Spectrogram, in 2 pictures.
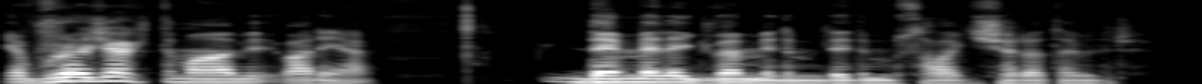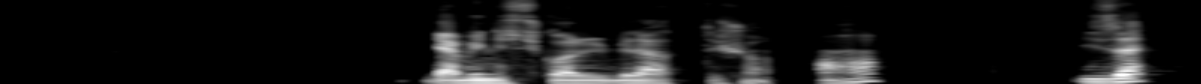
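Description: A young man talks over his own football video game match as he plays. He sounds exasperated and curses often, breaking into loud frustrated outbursts. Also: medium pitch, normal speed, long pauses. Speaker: gaming YouTuber. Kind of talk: live gameplay commentary.

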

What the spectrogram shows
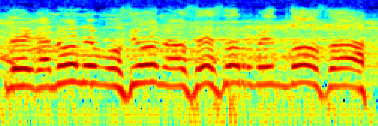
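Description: A man is a wrestling commentator, speaking live in a very high voice. A loud crowd surrounds his words in the arena broadcast. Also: fairly even intonation, moderate pace. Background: loud crowd and arena noise.

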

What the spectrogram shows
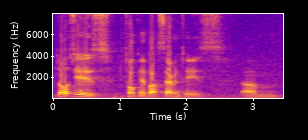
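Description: A Turkish man in his fifties reminisces about his childhood in slightly broken English, chatty and animated and gesturing with his hands, during an interview at a café table indoors. His voice is fairly low and slow. A camera across the table records him with poor audio, a bit of hiss or hum, and a sound like a large hall.

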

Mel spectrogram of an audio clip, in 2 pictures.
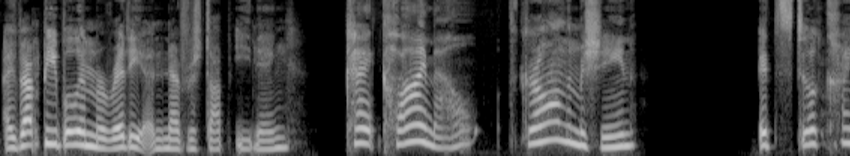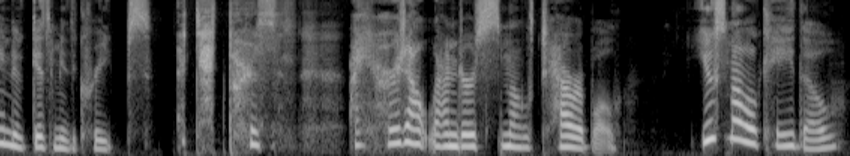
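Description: Young Aloy, high-pitched curious little girl. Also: lively intonation, measured pace, no echo, clean studio sound. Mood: shy wonder. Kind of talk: video game voice lines.

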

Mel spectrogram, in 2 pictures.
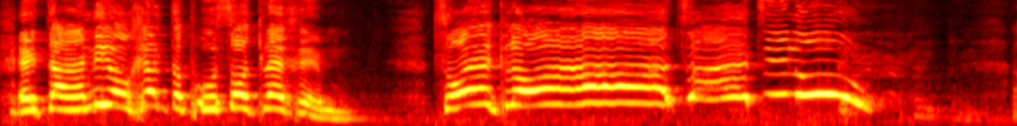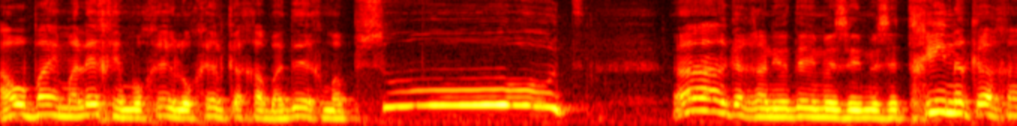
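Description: A man, a rabbi, giving a sermon full of stories, acting out the characters and joking with the audience. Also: fairly high pitch. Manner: animated storytelling, acts out characters, jokes and quizzes the audience. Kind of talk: sermon with storytelling.

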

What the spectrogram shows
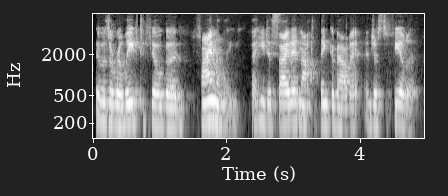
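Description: A woman's voice: fairly low pitch, level tone, a little fast, reverberant. A woman teacher reading a children's novel aloud, with small slips and restarts. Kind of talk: read-aloud storytelling.

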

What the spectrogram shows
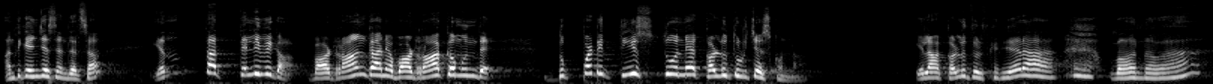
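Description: A man preaching a sermon to a congregation, telling stories and swinging from loud bursts to hushed asides. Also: very high-pitched, lively intonation, moderate pace.

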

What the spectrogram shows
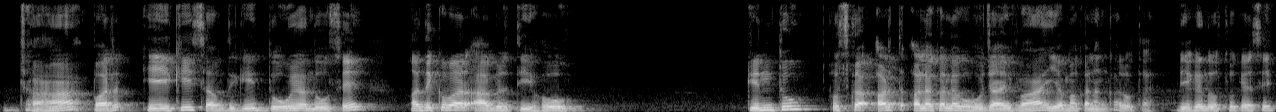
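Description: A man teaching an exam-prep Hindi grammar lesson, explaining patiently and reading examples aloud slowly. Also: mid-range voice, dark tone, roomy sound. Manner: explains slowly, addresses viewers as friends, reads examples aloud.

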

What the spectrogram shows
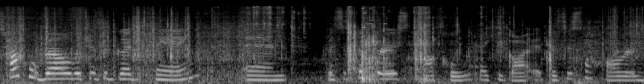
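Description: A woman's voice: on the high side, unhurried, very noisy. An eighteen-year-old woman vlogging casually from a parked car, eating and chatting with lots of fillers. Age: young adult. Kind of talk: casual chat.

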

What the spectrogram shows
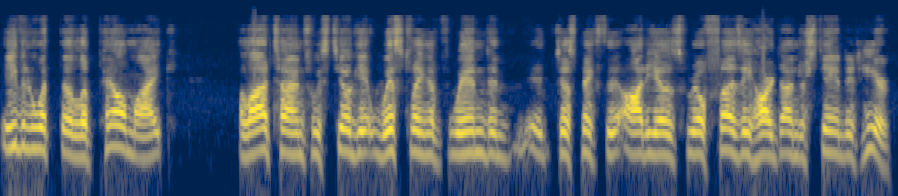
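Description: Higher-pitched man in a dry outdoor vlog. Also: steady tone, moderate pace, a little mellow, dry recording. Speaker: homestead video host. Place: open windy valley field outdoors. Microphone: lapel mic.

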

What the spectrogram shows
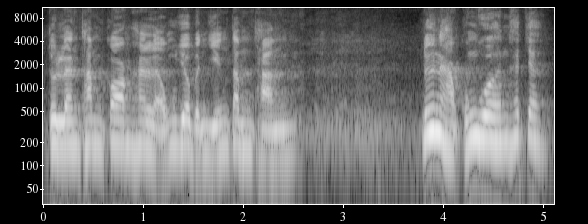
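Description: A man's voice: high voice, moderate pace, echoey room, slight background noise. A man playing a grandfather in a comedy sketch, with grumbling, teasing banter.

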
